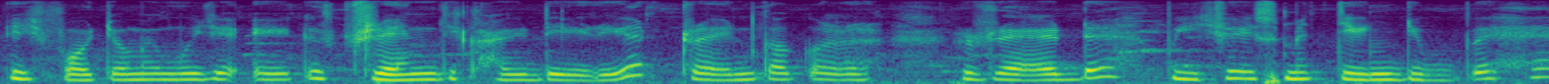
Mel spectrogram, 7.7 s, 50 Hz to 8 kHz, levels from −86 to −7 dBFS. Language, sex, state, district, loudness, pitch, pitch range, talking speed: Hindi, female, Rajasthan, Jaipur, -19 LUFS, 215 Hz, 200-240 Hz, 145 wpm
